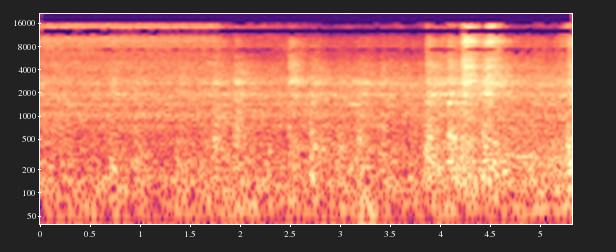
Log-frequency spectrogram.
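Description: Kintetsu 9020 series electric train running through a tunnel, heard from inside the leading car: a steady rumble of wheels on rail that grows louder, with a clatter of wheels over points about four seconds in.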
